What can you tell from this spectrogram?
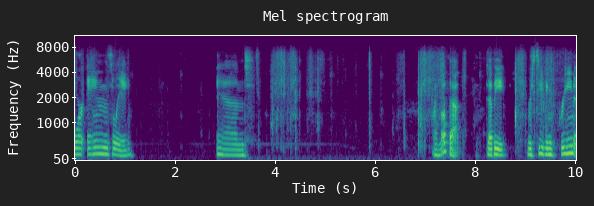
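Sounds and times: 
speech: 0:00.0 - 0:01.2, 0:02.8 - 0:04.4, 0:07.2 - 0:10.0
deck of Pleiadian oracle cards being shuffled: 0:03.6 - 0:05.2, 0:05.8 - 0:08.0, 0:08.8 - 0:10.0.

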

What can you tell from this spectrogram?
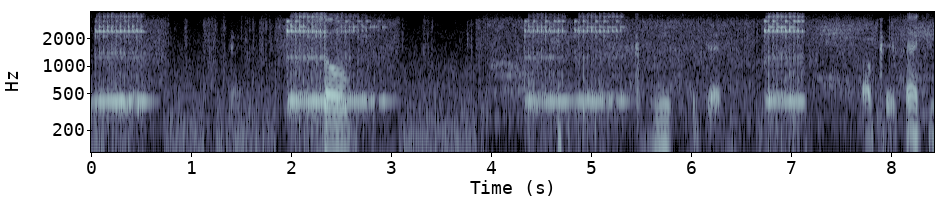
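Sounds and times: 
telephone ringing: 0:00.0 - 0:00.7, 0:01.9 - 0:03.1, 0:04.3 - 0:05.5, 0:06.7 - 0:07.2
speech: 0:08.2 - 0:08.4.

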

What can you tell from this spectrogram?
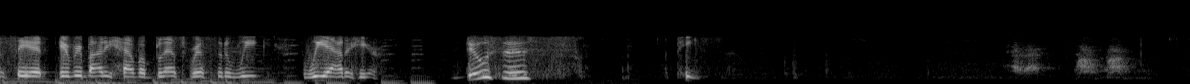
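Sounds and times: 
speech: 0:00.0 - 0:03.9, 0:04.7 - 0:05.5, 0:06.8 - 0:07.0
dog barking: 0:10.0 - 0:11.5.

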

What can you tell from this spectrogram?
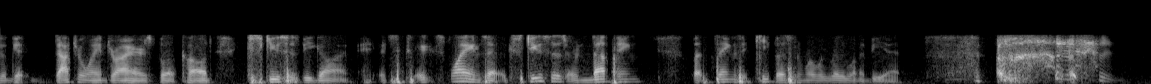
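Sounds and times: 
speech: 0:00.0 - 0:09.1, 0:09.7 - 0:11.2
cough: 0:10.0 - 0:11.2.

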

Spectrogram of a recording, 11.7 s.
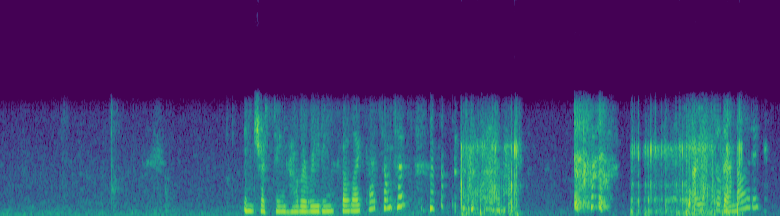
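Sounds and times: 
speech: 0:03.7 - 0:07.8, 0:10.8 - 0:11.6
cough: 0:08.6 - 0:10.8.

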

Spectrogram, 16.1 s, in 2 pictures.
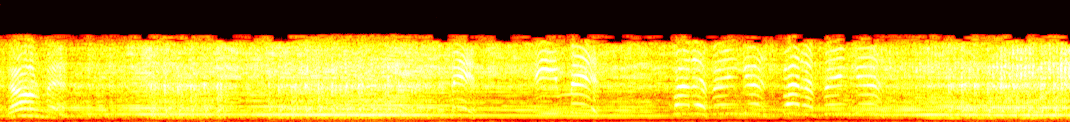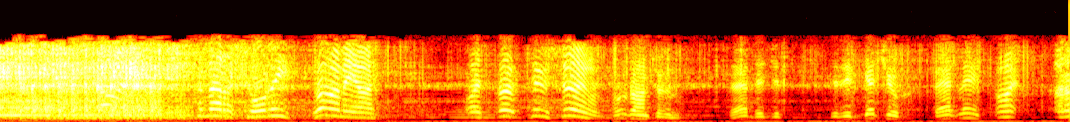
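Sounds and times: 
warplanes circling and roaring in for the kill: 0:00.0 - 0:15.4
speech: 0:00.1 - 0:00.7, 0:13.0 - 0:15.7.

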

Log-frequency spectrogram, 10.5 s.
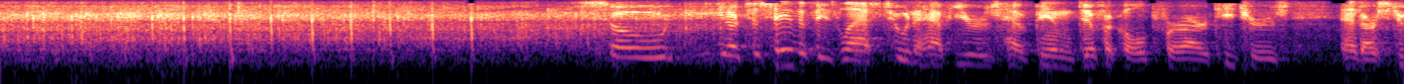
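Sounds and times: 
audience applause: 0:00.0 - 0:06.6
speech: 0:05.4 - 0:10.5.

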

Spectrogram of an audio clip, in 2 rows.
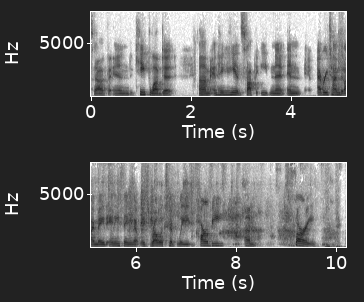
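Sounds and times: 
speech: 0:00.0 - 0:10.1
dogs whimpering: 0:05.0 - 0:10.2.

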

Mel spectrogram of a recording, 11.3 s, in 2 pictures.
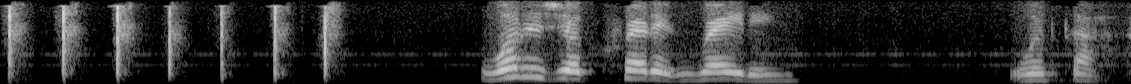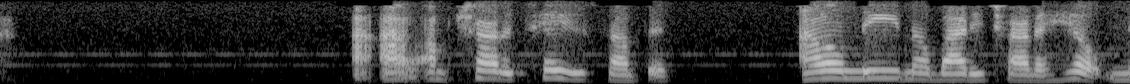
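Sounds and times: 
hand clapping: 0:00.0 - 0:01.8
speech: 0:02.4 - 0:04.1, 0:05.0 - 0:05.6, 0:07.4 - 0:11.2.

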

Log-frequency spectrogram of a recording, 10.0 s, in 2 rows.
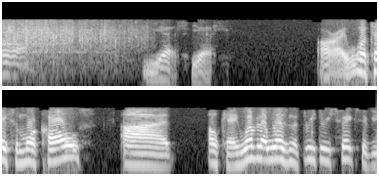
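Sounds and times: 
faint canned applause sound effect: 0:00.0 - 0:02.0
speech: 0:01.9 - 0:03.0, 0:04.2 - 0:09.9.

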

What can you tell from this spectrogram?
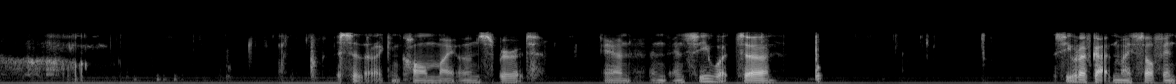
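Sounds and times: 
person sipping tea: 0:00.0 - 0:01.3
speech: 0:03.5 - 0:07.8, 0:10.6 - 0:11.7.

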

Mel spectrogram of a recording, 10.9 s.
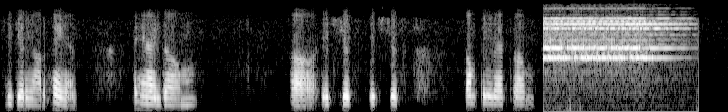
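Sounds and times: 
speech: 0:00.2 - 0:01.2, 0:02.0 - 0:03.0, 0:04.4 - 0:06.1, 0:07.0 - 0:08.1
telephone ringing for an incoming call-in caller: 0:08.2 - 0:10.5.

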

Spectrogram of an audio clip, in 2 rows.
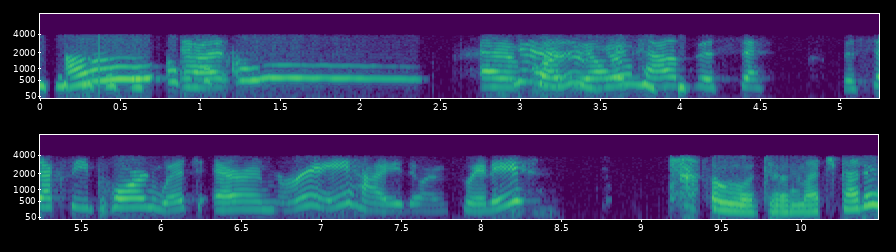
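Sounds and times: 
person imitating a howl: 0:00.0 - 0:02.4
speech: 0:00.1 - 0:01.6, 0:02.8 - 0:08.5, 0:09.2 - 0:10.4.

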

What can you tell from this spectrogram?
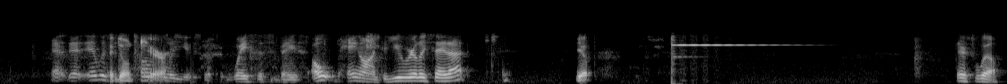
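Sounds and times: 
speech: 0:00.5 - 0:05.2, 0:05.8 - 0:06.0, 0:09.6 - 0:10.0
single bright bell strike: 0:06.7 - 0:08.4.

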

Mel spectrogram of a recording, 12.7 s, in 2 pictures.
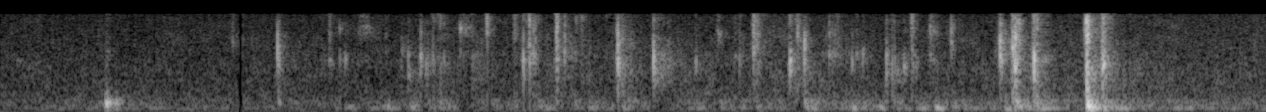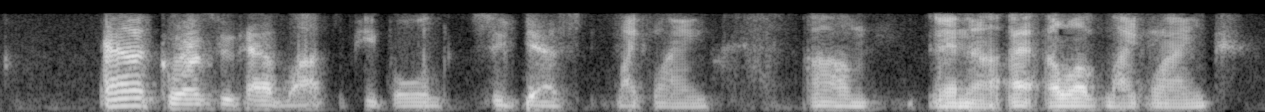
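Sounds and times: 
typing on a computer keyboard: 0:01.4 - 0:05.6
speech: 0:06.9 - 0:12.6.

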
